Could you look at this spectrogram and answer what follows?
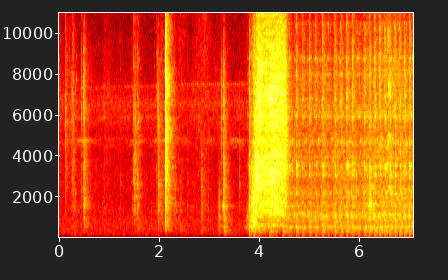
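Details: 1968 Honda Trail 90 that sputtered on the road, after freeing a sticking carburetor slide: clicks, then the small single fires and settles into an even, rapid putter without hesitation; normal revving.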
